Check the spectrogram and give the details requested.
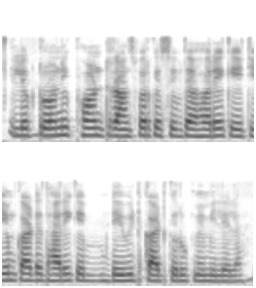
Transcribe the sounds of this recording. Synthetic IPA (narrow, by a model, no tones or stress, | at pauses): ɪleːkʈɾɔːnɪk̚pʰɔ̃ɳɖʈɾãːnspʰəɾkesʊbɪd̪ʱaɦɐɾeːkeːʈiɛmkaːɾɖd̪ʱaːɾikeɖeːʋɪɖkaːɾɖkeɾuːpmẽmɪleːlaː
